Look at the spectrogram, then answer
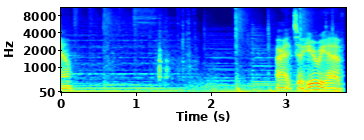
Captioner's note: Slide projector click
